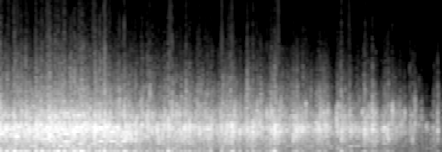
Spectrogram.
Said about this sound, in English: That's what I mean. I want to hear some kind of noise. Applaud me, folks.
